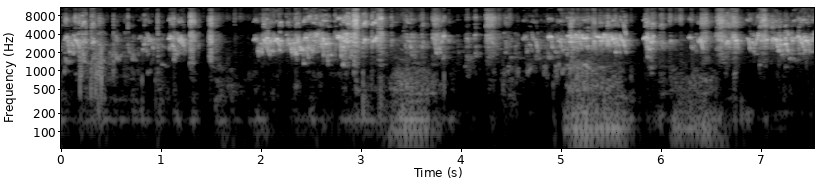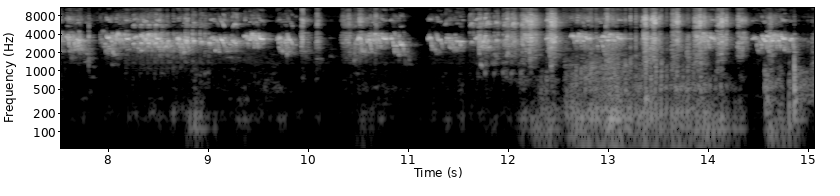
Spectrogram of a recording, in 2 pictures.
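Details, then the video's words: Pet budgerigars chatter steadily for fifteen seconds, a continuous buzzy warble broken by brief pauses, with occasional low rustling and knocking. "Budgies Beautiful Voice | Budgie Chirping Sound"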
